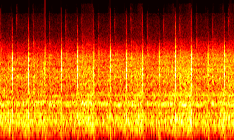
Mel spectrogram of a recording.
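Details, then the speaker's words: Restored metal planer running on newly installed laced flat belts: crisp, even clicks about twice a second as the belt lacing passes over the metal pulley at steady speed; normal belt lacing click. "you hear the click click click click click that's the uh the the clipping material that we we laced the belt lacing hitting the pulleys hitting that metal pulley"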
